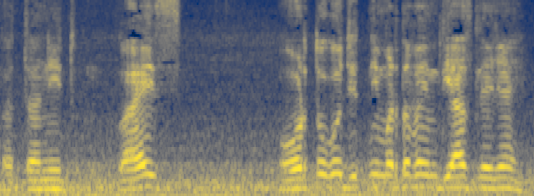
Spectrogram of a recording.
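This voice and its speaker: A man's voice: fairly high pitch, steady tone, moderate pace, background noise. A man, chatting casually to viewers in a family vlog, teasing and chatty, recorded in a car by a dashboard camera. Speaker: vlogger. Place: in a car, in city traffic.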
